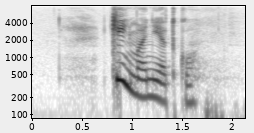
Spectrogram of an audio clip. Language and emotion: Russian, positive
